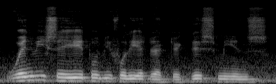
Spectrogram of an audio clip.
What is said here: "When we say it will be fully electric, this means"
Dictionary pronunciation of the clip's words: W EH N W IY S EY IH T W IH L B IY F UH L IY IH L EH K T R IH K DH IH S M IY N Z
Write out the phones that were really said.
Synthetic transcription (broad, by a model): W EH N W IY S EY IH T W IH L B IY F UH L IY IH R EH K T IH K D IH S M IY N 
